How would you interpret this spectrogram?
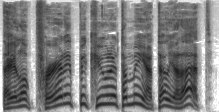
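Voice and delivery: high, loud, drawn-out exclamation; alarmed onlooker. A narrator's reading. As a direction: call it out slowly and emphatically. Alarmed onlooker with binoculars calls out.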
